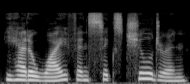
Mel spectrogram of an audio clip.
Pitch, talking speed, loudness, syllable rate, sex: 200 Hz, 220 wpm, -16 LUFS, 4.4 syllables/s, female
